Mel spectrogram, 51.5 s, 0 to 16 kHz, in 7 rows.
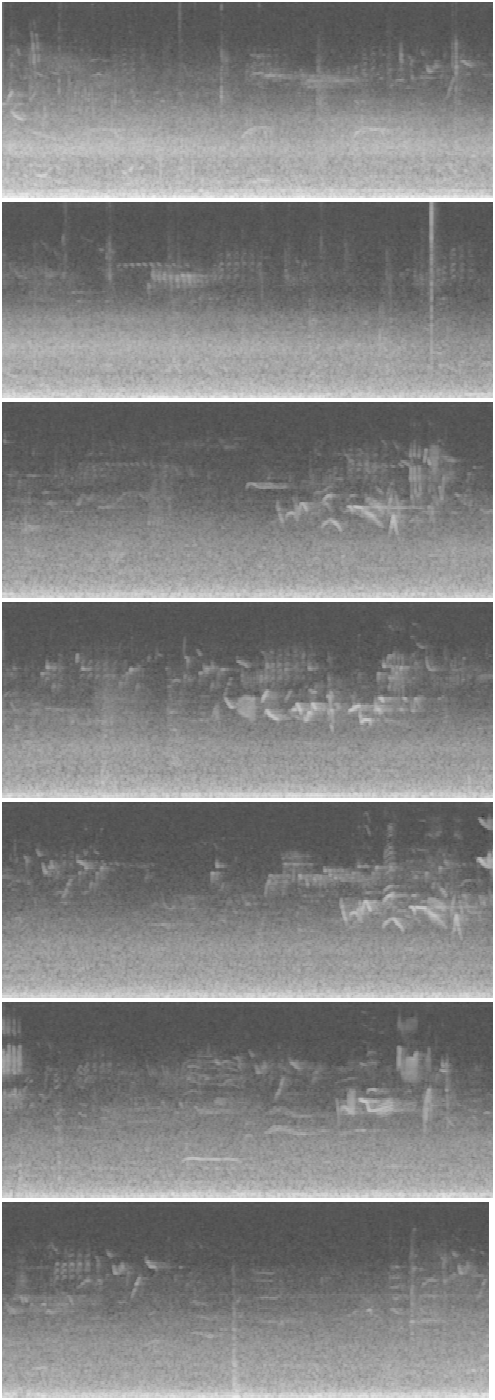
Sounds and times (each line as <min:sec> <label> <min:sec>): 0:00.0 Blackbird singing 0:00.7
0:39.3 Blackbird singing 0:43.6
